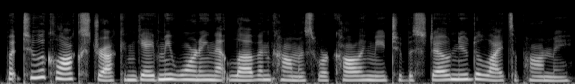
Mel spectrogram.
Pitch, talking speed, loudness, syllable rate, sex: 205 Hz, 220 wpm, -16 LUFS, 5.1 syllables/s, female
